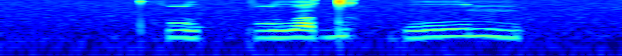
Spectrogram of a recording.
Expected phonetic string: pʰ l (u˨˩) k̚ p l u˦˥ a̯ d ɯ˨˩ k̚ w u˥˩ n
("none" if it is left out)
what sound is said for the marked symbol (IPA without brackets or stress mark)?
u˨˩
